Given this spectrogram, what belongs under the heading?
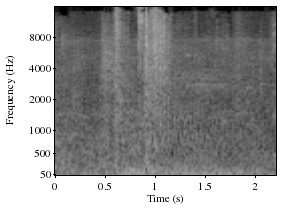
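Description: Dense, rumbling gunfire in a Battle of Gettysburg Civil War documentary rolls on as a continuous loud roar of massed musketry with heavy low booms.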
